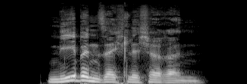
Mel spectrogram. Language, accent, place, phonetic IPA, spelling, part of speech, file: German, Germany, Berlin, [ˈneːbn̩ˌzɛçlɪçəʁən], nebensächlicheren, adjective, De-nebensächlicheren.ogg
- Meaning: inflection of nebensächlich: 1. strong genitive masculine/neuter singular comparative degree 2. weak/mixed genitive/dative all-gender singular comparative degree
